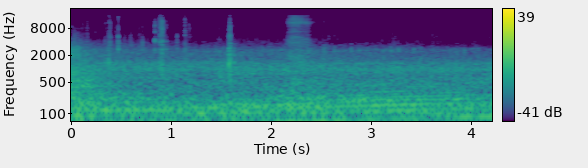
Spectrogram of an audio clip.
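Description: Steady low outdoor background rumble with a few faint ticks scattered through it.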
